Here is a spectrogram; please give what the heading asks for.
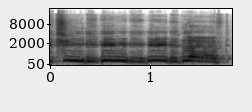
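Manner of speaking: high, loud words broken up by laughter; can't get the punchline out for laughing; cracking up mid-sentence; laughing through the quote. Retold or imitated. Laughing while quoting friend's joke.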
